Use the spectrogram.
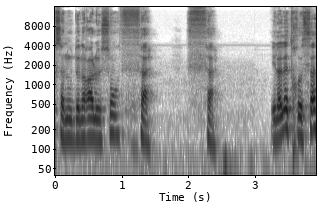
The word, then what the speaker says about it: ث: Le tha, sa prononciation est comme si on avait un cheveu sur la langue. On place la langue, on vient positionner la langue entre les dents du haut et les dents du bas.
